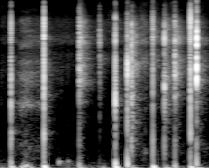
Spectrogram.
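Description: Scattered hand claps from a few people on a show, a series of sharp, uneven slaps at irregular intervals, loose and out of sync.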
